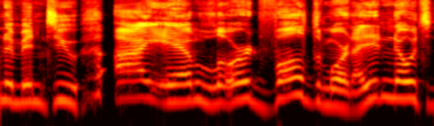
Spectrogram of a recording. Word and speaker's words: Voldemort: not surprised because like that's the french way and she wants to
